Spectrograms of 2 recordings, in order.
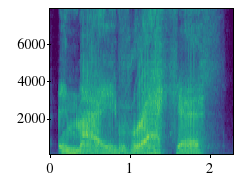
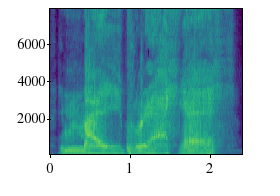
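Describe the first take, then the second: First: Very slow, loud, raspy Gollum croak, cleaner take. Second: Very slow, louder, raspy Gollum croak. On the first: Vocalist retrying Gollum's voice after too much saliva. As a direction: drag out each word like Gollum. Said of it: "I had too much saliva in my mouth". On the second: Vocalist demonstrating Gollum's voice to chat, slow and raspy. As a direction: drag it out like Gollum. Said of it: "oh, the Gollum's voice?". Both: Shown as a demonstration.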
